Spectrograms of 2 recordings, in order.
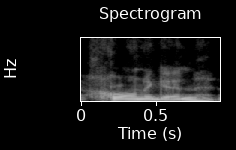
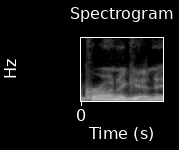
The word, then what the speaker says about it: Groningen: I ended up, there was a team in the northern town called Groningen, is how you pronounce it, Groningen in the Netherlands, that their goalie had just left.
